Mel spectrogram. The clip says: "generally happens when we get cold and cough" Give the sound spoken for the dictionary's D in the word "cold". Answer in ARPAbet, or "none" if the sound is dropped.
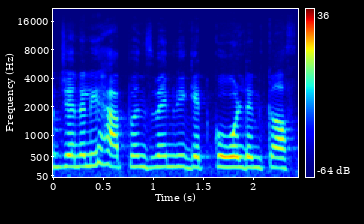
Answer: D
